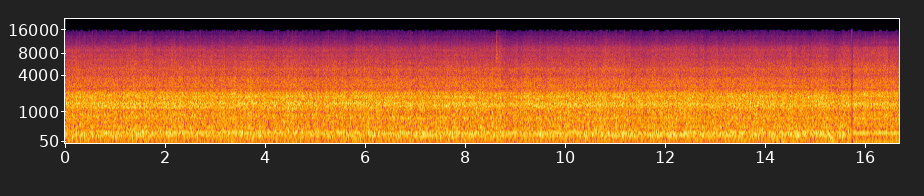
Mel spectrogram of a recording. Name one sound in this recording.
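A fire engine idles with a steady low rumble.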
